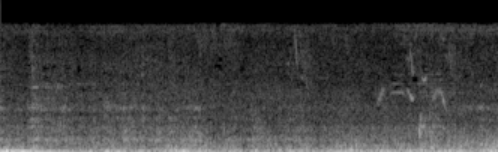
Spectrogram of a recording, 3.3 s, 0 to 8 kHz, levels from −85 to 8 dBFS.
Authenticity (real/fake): real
